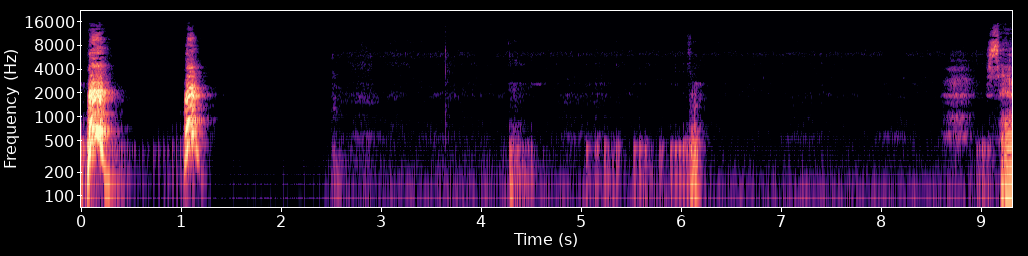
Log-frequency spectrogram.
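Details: Ruby, a female miniature dachshund in North Carolina, urged on to get him; two sharp loud barks a second apart open, then quiet low grumbles, another bark near six seconds, and a person's voice speaking at the end.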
